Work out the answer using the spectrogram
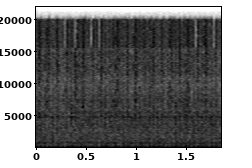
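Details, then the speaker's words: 1978 VW Super Beetle flat-four with L-Jet fuel injection, after the over-advanced timing was retarded while aiming for 28–30° max advance. A slow, lumpy, low idle results, before the idle screw is raised to around 800 rpm. "So, we're going to bring it back. So, right about there is where it wants it. Uh, but as you can see, the idle's a little low."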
